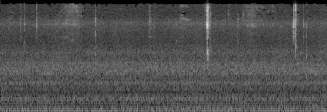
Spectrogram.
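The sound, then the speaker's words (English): Steady low rumble of a car cabin while driving, with continuous road and engine noise filling the low end and a couple of faint brief clicks near the end. “Once again, I'm in the car.”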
